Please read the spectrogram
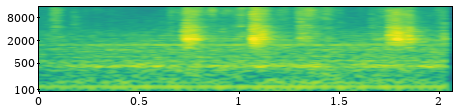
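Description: Browned ground beef sizzling softly in a hot skillet, with three short gritty bursts as salt is added over it.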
